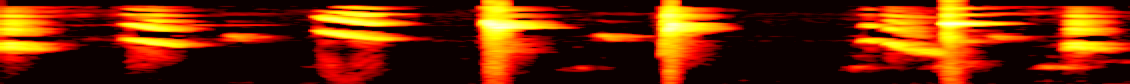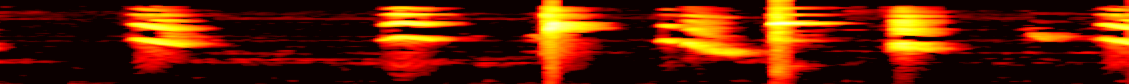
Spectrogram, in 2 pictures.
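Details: Green-winged saltator sharing a cage with its female sings a lively series of clear whistles and falling slurs, punctuated by loud sharp clicks, almost continuous over the recording.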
